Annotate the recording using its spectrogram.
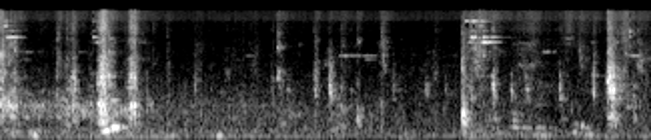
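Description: Slicker brushes raking through a Yorkshire terrier's coat: quiet scratchy strokes with scattered short ticks, and a louder brief cluster of sounds about a second in and again near the end.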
